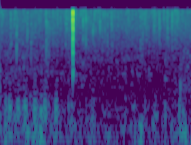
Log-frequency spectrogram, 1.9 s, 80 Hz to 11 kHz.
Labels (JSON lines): {"label": "biophony", "recorder": "SoundTrap 500"}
